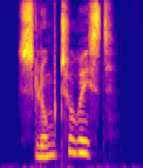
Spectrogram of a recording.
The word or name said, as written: slumturist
